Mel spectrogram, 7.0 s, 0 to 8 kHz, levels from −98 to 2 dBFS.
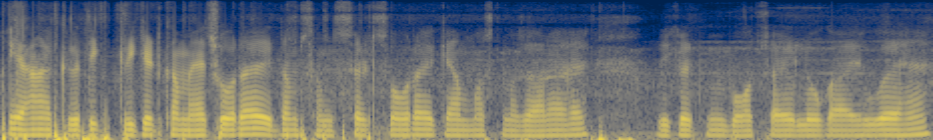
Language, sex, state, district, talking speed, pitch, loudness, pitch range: Hindi, male, Haryana, Rohtak, 215 wpm, 115 Hz, -16 LUFS, 110-120 Hz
